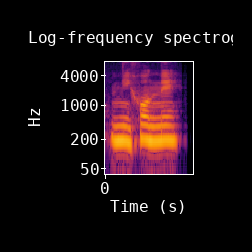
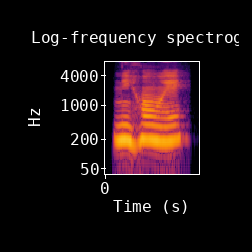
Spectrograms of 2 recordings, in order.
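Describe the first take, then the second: First: The final n links into the vowel as ne. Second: The final n stays separate from the vowel. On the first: The speaker calls it wrong. "acaban pronunciando nihon-ne" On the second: The speaker calls it right. "Intentan pronunciar nihon-e"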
